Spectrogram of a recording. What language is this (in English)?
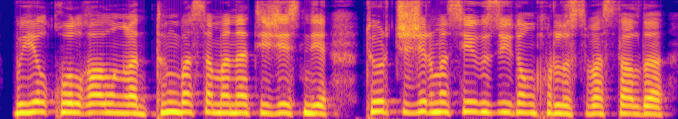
Kazakh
